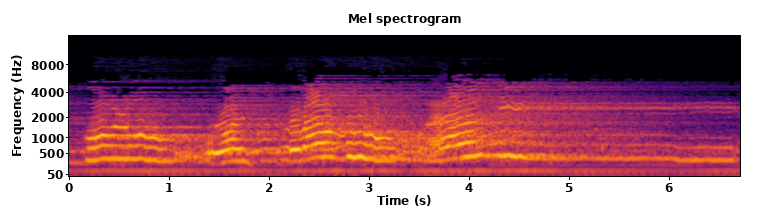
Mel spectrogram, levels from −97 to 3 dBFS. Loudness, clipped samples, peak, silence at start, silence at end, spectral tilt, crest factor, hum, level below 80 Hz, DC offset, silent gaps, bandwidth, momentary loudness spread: -14 LUFS; under 0.1%; -2 dBFS; 0 s; 0 s; -6.5 dB/octave; 12 dB; none; -52 dBFS; under 0.1%; none; 6.4 kHz; 18 LU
